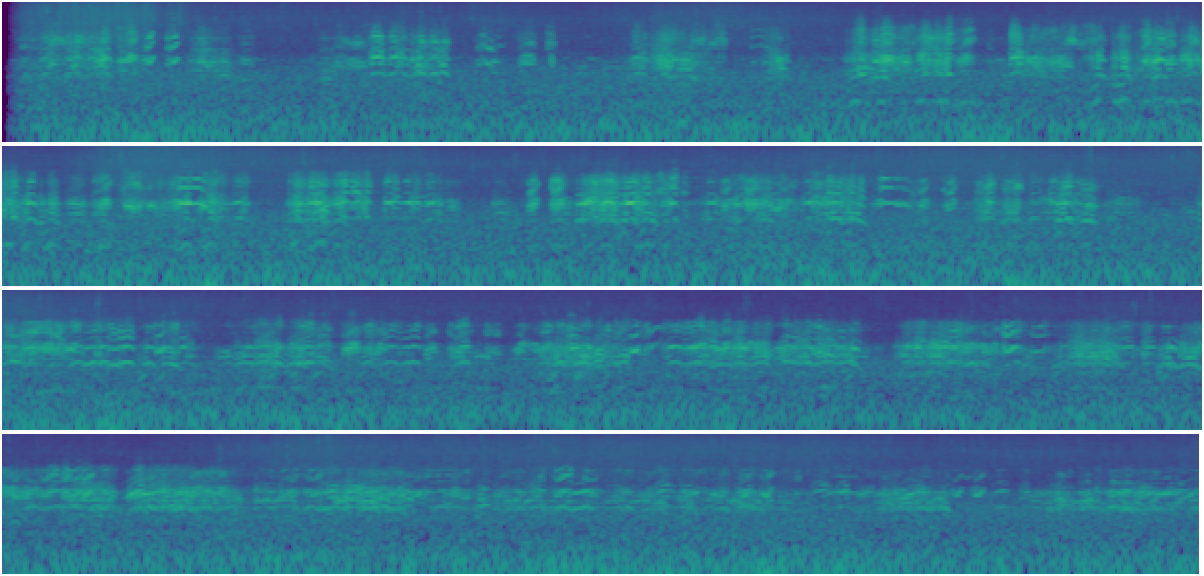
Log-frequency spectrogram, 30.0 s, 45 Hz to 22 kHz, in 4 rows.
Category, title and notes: Soundscapes > Nature
Pink Footed Geese over head
Pink footed geese at dusk roosting at Aberlady Bay. End of Storm Amy. Line Audio CM4s, ORTF.
beach, birds, field-recording, geese, nature, wind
